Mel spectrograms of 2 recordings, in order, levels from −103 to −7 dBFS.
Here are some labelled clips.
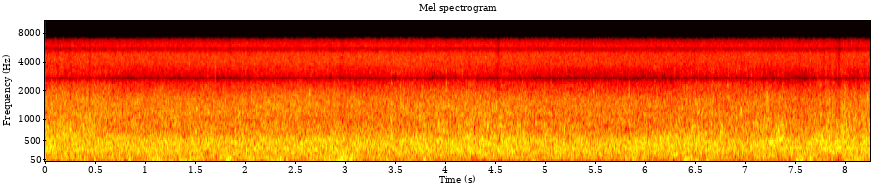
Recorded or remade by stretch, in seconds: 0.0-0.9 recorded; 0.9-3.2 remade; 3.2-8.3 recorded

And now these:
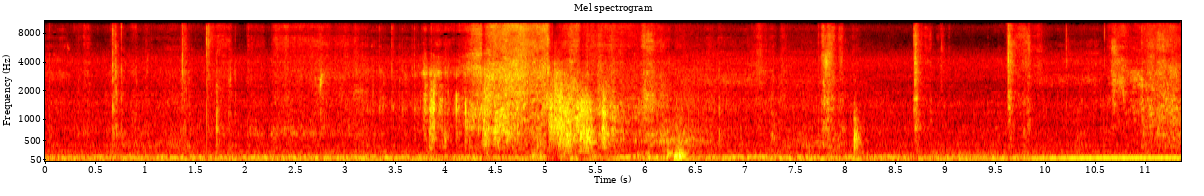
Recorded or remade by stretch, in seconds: 0.0-11.4 recorded

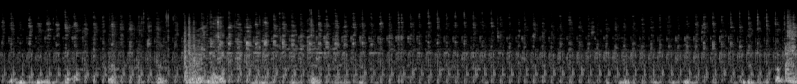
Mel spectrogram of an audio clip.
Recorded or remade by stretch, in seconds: 0.0-0.8 recorded; 0.8-3.2 remade; 3.2-5.7 recorded; 5.7-7.0 remade; 7.0-8.0 recorded

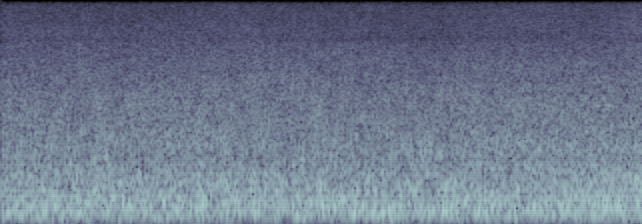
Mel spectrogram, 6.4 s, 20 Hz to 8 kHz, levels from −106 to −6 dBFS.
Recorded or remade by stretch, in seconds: 0.0-0.6 recorded; 0.6-1.2 remade; 1.2-2.1 recorded; 2.1-4.5 remade; 4.5-6.4 recorded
